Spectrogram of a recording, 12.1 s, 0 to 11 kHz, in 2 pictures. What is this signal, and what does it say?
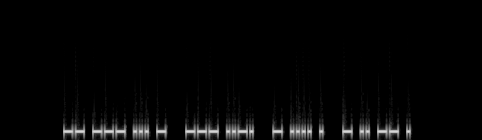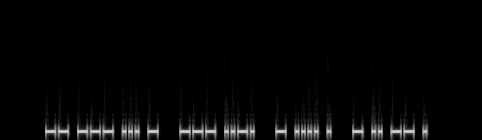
Morse code, heard as a keyed tone, about 29 wpm, 700 Hz. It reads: MOST OF THE TIME MOST OF THE TIME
